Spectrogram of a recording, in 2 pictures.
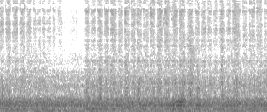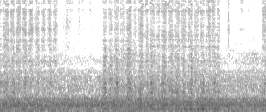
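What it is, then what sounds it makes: Paper page being coloured with wax crayon. A blue wax crayon rubs in long scribbling strokes along the edge of a thin paper coloring page lying flat on a table. The result is a quiet, steady, papery scratching and rasping that is mostly low and mid in tone, with little brightness and no clear breaks.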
